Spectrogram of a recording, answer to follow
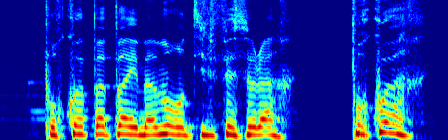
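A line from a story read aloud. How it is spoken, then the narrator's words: Sobbing repetition. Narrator (French): répète-t-elle entre deux gros sanglots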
